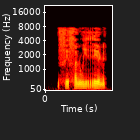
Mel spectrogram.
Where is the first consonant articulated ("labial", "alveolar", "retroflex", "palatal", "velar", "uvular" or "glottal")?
labial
